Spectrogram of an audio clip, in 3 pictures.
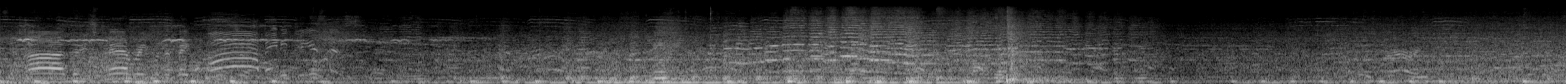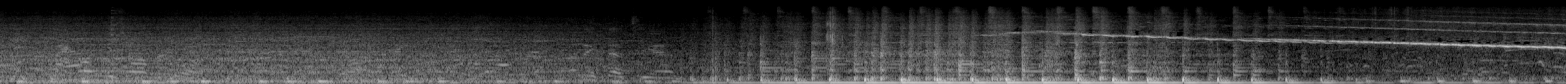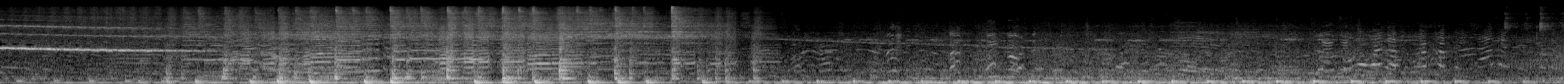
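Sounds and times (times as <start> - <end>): descending whistle: 0.0 - 5.1, 25.3 - 33.4
crowd: 0.0 - 46.9
procession music with drums: 0.0 - 46.9
fireworks crackling: 25.4 - 36.1.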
